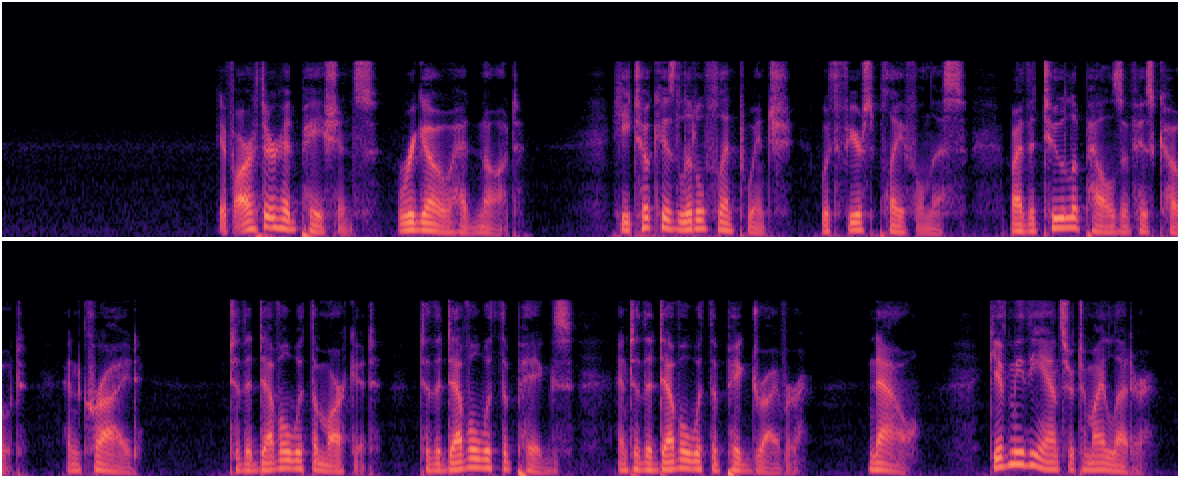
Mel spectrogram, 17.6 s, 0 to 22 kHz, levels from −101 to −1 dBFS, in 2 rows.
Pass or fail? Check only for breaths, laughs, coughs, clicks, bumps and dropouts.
pass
